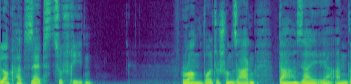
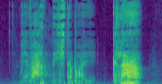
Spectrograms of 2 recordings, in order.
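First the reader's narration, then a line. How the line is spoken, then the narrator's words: Hissed. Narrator (German): zischelte Harry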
